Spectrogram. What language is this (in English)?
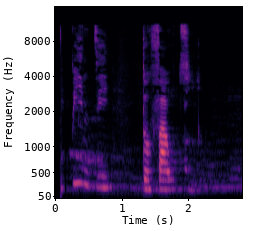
Swahili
